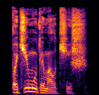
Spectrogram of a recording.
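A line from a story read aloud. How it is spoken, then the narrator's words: Angry question. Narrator (Russian): зло спросил Муан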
